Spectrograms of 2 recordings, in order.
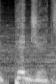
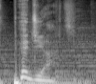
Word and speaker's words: Pidgeot: For each entry, I will say the correct pronunciation first, and then describe the mispronunciations that I've heard. Now let's start with Pidgeot. Now I've heard people say Pidgeot, and I totally understand the mindset behind it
